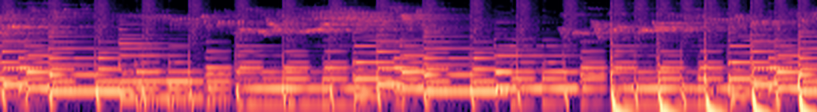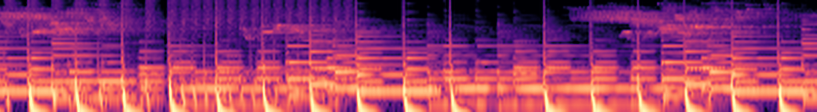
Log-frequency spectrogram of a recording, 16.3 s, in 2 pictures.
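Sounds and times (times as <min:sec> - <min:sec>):
house music mix: 0:00.0 - 0:16.3.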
